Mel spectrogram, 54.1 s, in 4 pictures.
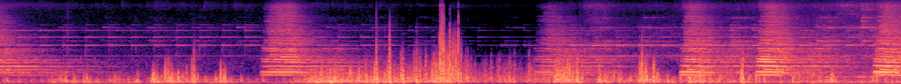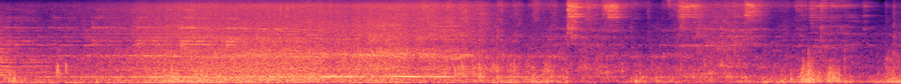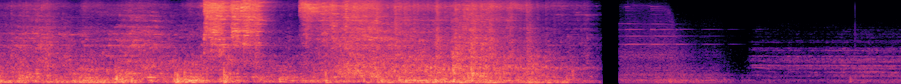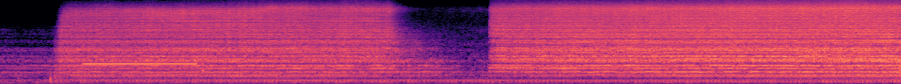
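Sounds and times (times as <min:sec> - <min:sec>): locomotive air horn blasts: 0:00.0 - 0:00.7, 0:03.9 - 0:05.0, 0:08.0 - 0:09.3, 0:10.2 - 0:14.4, 0:15.1 - 0:20.8, 0:38.6 - 0:54.0
diesel locomotive engines passing: 0:00.0 - 0:54.0
train cars clacking over rail joints: 0:13.1 - 0:36.0.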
